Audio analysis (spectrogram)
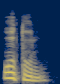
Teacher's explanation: যখন আমি এই অধ্বনির উচ্চারণটা অ এর মত না করে ও এর মত করছি তখন আমি এটাকে বলছি অধনির সংবৃত উচ্চারণ। · আমরা কিন্তু কেউ এটাকে অনেক উচ্চারণ করি না, আমরা কি বলি যেমন বানান তেমনই উচ্চারণ করি, অর্থাৎ অ কে অ এর মতোই উচ্চারণ করি, এটাকে আমরা বলছি বিবৃত। আর যখন আমি এই অধ্বনির উচ্চারণটা অ এর মতো না করে ও এর মতো করছি তখন আমি এটাকে বলছি অধ্বনির সংবৃত উচ্চারণ।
